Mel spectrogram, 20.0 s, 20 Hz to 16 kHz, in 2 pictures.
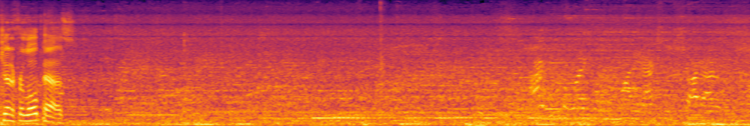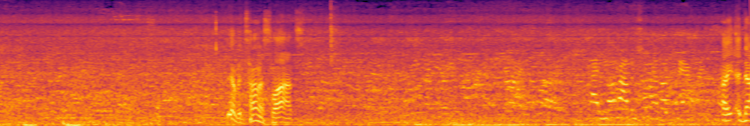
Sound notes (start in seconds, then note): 2.1 people chattering; 4.2 gentle music; 14.6 people chattering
